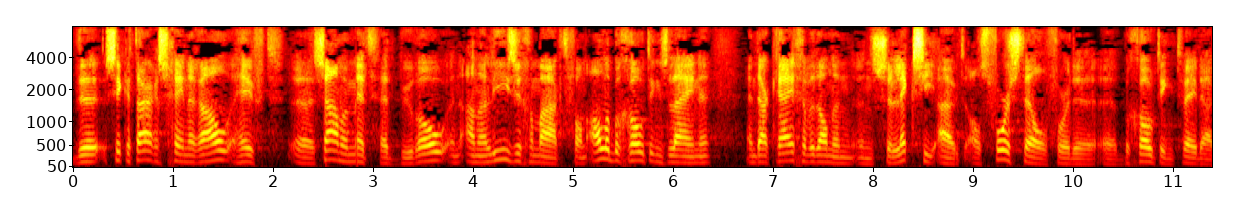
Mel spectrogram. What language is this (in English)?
Dutch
